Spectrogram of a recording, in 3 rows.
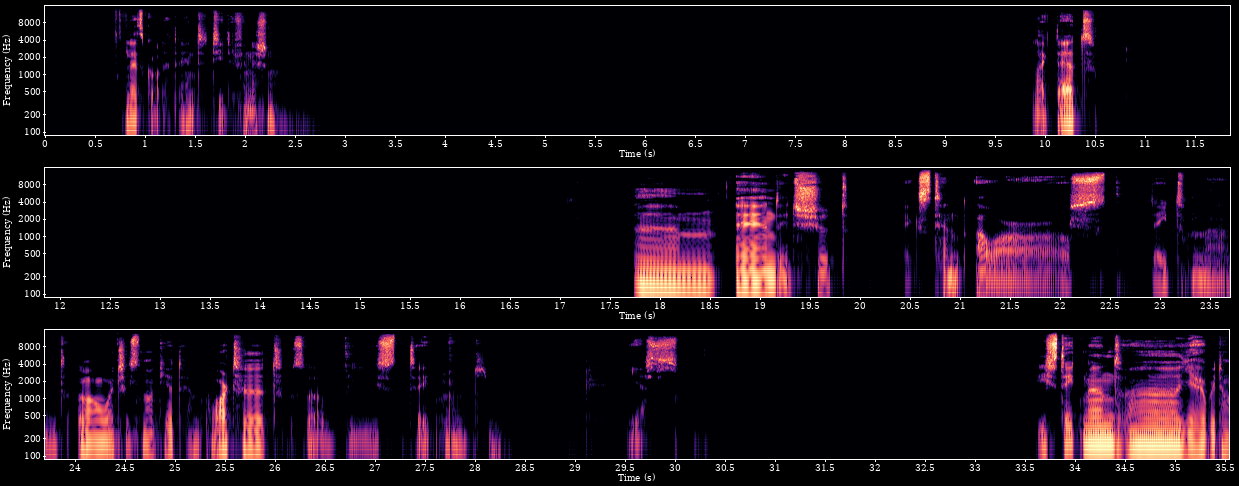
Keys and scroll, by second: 1.8 BackSpace, 17.5 Down, 19.2 Down, 20.1 Up, 20.1 End, 20.6 ctrl+shift+super+Left, 22.7 super+space, 24.5 super+space, 24.6 ctrl+r, 30.4 super+space.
